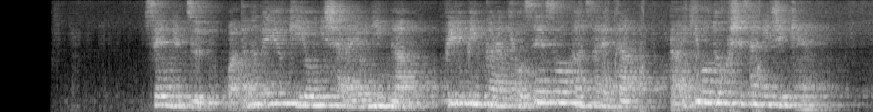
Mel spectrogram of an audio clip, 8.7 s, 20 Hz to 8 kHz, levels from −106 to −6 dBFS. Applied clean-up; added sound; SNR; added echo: neural separator model SepFormer DNS4.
